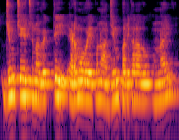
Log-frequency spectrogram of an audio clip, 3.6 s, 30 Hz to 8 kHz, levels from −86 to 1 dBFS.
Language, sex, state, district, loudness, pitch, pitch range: Telugu, male, Telangana, Mahabubabad, -16 LUFS, 155 Hz, 150-165 Hz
